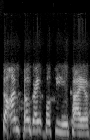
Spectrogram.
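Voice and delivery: usual speaking voice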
